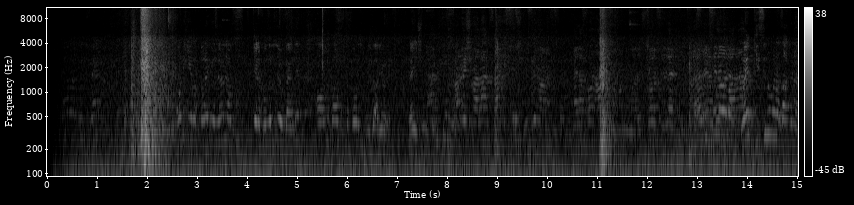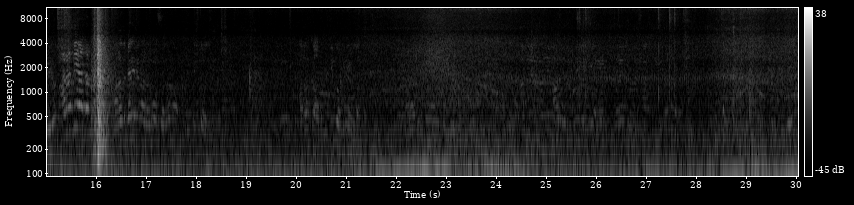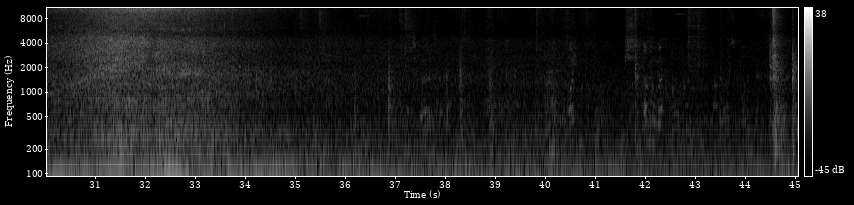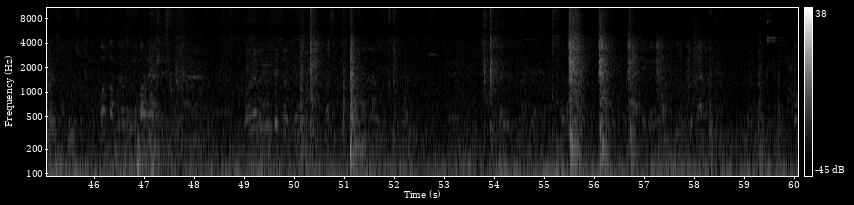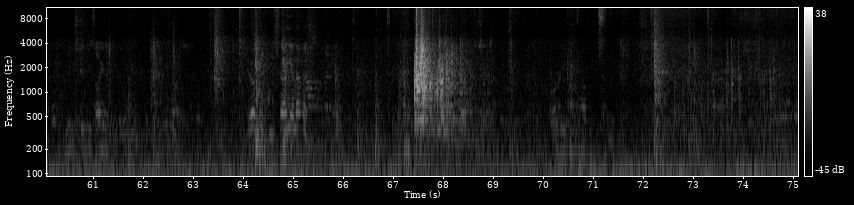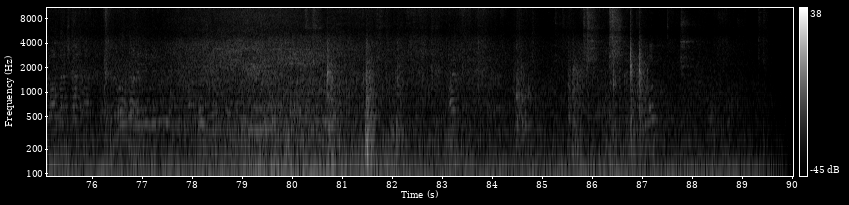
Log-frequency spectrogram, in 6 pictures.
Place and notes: Münzfernsprecher Maybachufer 13 - maybachufer, marktaufbau
09.09.2008 8:40
am münzfernsprecher, marktaufbau
Berlin, Germany, 9 September 2008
